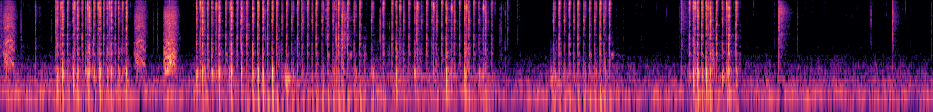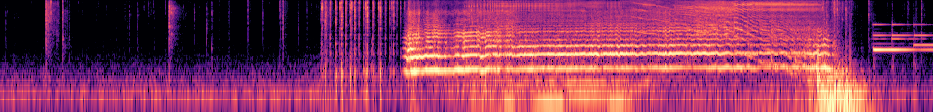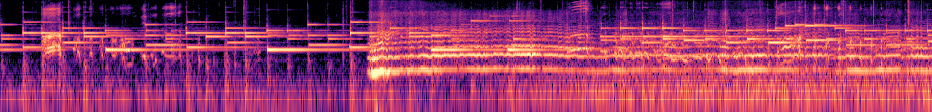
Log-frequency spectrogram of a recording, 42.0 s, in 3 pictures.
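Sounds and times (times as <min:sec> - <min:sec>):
cartoon fly buzzing: 0:20.0 - 0:26.5, 0:33.5 - 0:41.9.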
